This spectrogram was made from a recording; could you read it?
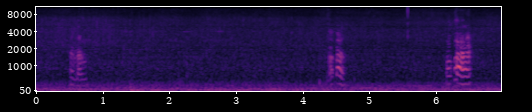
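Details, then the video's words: A female pet blue-and-gold macaw talks to herself in the breeze, uttering three short, speech-like mutterings a few seconds apart over a steady low rumble of wind. "Blue and Gold macaw parrot talking to herself in the breeze"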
